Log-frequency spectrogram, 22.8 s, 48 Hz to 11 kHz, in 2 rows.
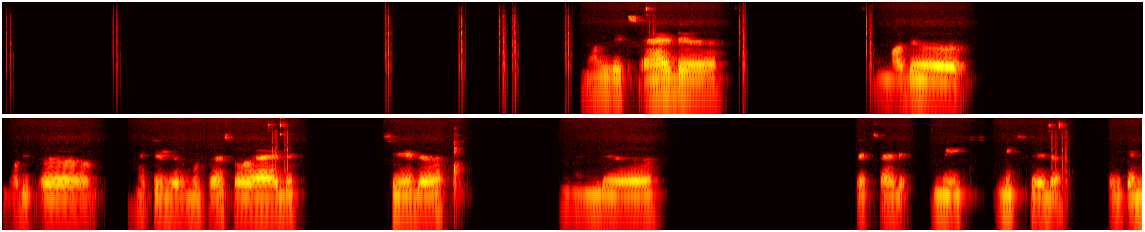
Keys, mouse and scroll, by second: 3.8-5.0 shift+drag, 7.3 click, 22.0 click.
